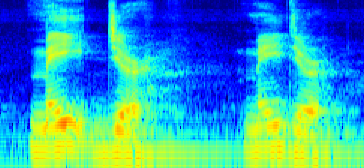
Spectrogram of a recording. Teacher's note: Sonido schwa, major, major. O sea, el sonido schwa es tan sutil que pareciera que se lo brincan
